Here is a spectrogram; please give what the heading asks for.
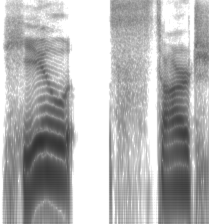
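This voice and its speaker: Man, tabletop roleplayer, halting casual narration, clean smooth voice, very dry close sound. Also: on the high side, warm tone, dry recording. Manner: halting, hesitant phrasing with long pauses. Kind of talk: casual in-game narration of their character's plans.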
